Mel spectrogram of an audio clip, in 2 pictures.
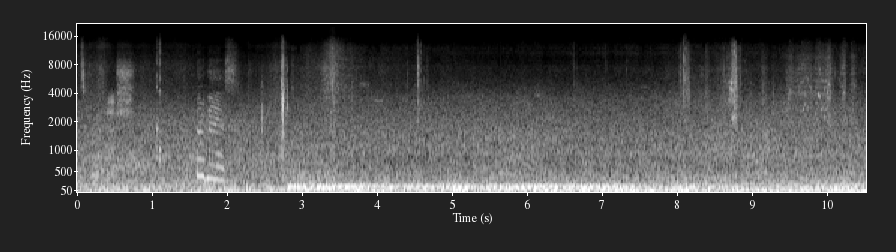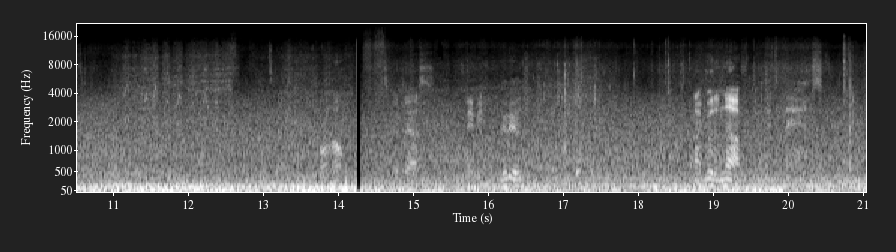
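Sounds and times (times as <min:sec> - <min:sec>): boat motor humming: 0:02.8 - 0:13.3, 0:15.4 - 0:19.7.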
